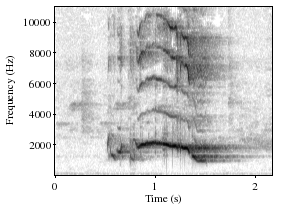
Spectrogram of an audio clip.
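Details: Lure song of a Javanese black-naped oriole, played to prompt young birds to sing: a harsh, broken lead-in, then a long, pure whistle that sweeps down to a lower, warm tone.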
